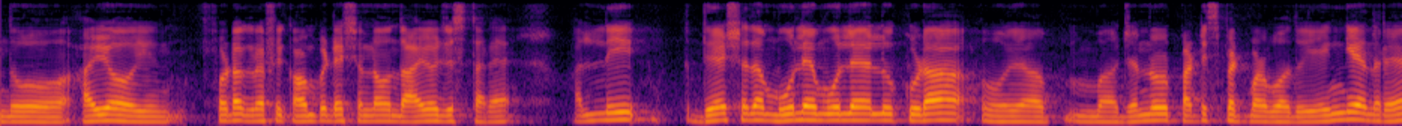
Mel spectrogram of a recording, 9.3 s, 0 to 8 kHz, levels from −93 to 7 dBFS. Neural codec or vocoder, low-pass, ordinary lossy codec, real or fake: codec, 16 kHz, 4 kbps, FunCodec, trained on Chinese and English, 50 frames a second; 7.2 kHz; none; fake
